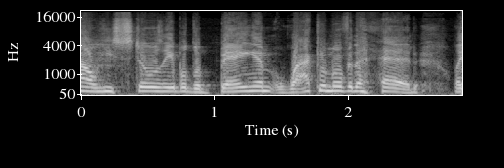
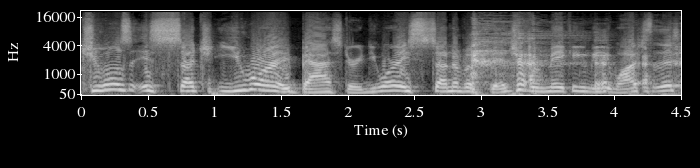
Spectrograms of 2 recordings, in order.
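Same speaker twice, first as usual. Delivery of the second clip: usual speaking voice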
